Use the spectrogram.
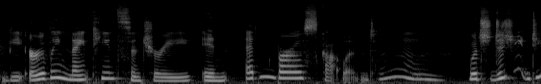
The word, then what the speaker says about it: Edinburgh: early 19th century in Edinburgh Scotland which did you do you know how spell Edinburgh do you know what the word looks like it looks like Edinburg yeah I didn't know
